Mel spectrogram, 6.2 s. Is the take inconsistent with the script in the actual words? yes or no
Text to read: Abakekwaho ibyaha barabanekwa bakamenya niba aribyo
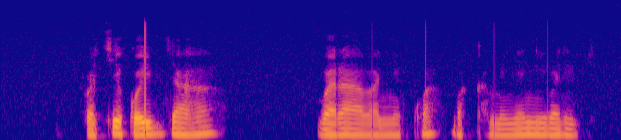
no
